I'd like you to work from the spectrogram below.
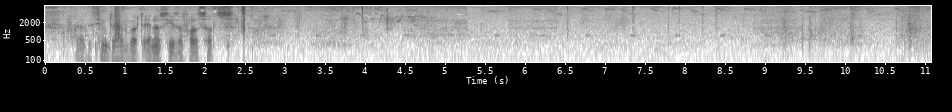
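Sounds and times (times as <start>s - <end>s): high bird chirps: 2.6s - 11.0s.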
